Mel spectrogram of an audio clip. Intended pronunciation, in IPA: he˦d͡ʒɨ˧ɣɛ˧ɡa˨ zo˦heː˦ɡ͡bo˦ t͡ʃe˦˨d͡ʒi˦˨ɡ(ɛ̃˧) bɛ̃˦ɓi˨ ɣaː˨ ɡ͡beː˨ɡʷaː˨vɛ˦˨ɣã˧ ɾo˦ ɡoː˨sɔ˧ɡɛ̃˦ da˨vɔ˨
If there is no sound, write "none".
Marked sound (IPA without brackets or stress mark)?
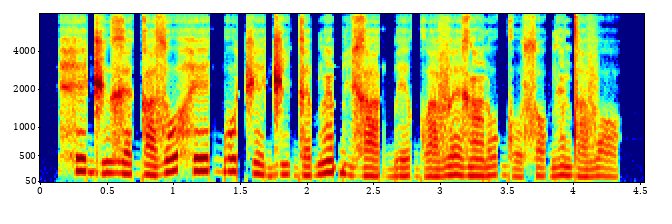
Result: ɛ˧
